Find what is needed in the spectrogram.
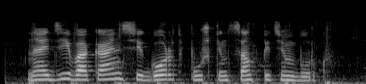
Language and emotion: Russian, neutral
